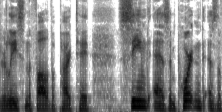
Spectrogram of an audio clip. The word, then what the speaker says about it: apartheid: "I believe apartheid rhymes with hate.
